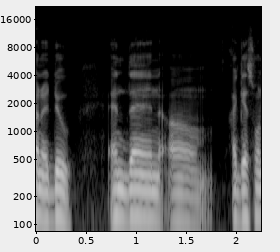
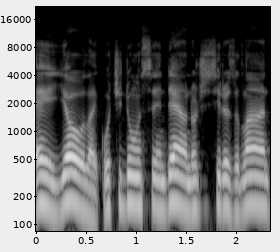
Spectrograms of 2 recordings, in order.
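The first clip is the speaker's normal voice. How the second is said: yelling, pitched higher; 5 semitones higher than usual. Retelling how the manager yelled from the bar: imitating the manager yelling. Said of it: "The manager starts yelling at me from the bar".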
